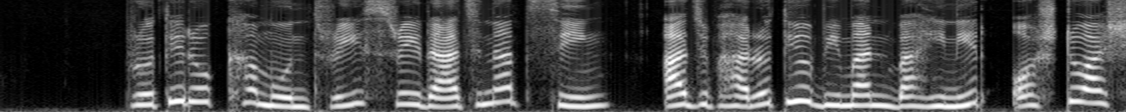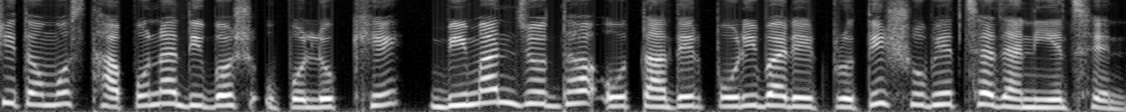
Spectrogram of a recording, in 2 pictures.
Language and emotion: Bengali, neutral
